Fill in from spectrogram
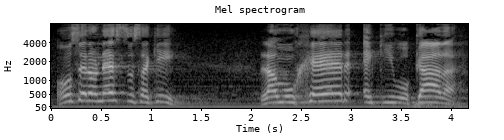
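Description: Speaking a little slowly in a voice that sits high, this young youth pastor delivers a sermon full of stories, shouted sound effects and mimicry. The church hall echoes, and a faint hum runs underneath.

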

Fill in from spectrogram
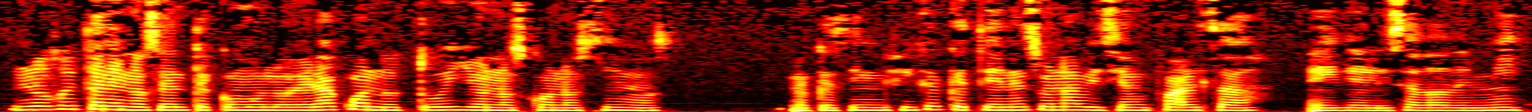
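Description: A woman voicing a tearful young woman in an audiobook, speaking in a soft, pleading way. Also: medium pitch, fairly even intonation, moderate pace, no room sound, highs cut off, natural voice.

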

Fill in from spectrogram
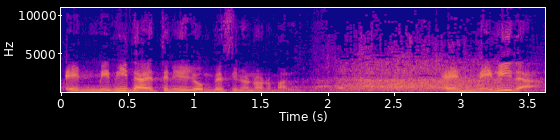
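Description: A man from Spain doing a stand-up monologue on a theatre stage, speaking in a deadpan way and acting out the people he quotes. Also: a little high, a little fast. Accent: Spanish. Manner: deadpan, lists grievances, acts out quoted people. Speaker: stand-up comedian. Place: theatre stage with live audience. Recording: stage mic with audience laughter and noise.

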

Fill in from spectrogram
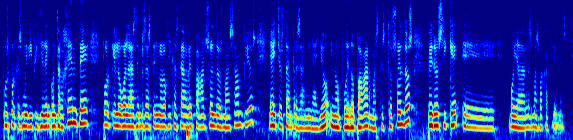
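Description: A woman's voice: medium pitch, steady tone, fairly quick, few pauses, dark tone. A woman co-hosting a casual podcast, chatting and telling stories with amused asides. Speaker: podcast co-host. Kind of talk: casual chat.

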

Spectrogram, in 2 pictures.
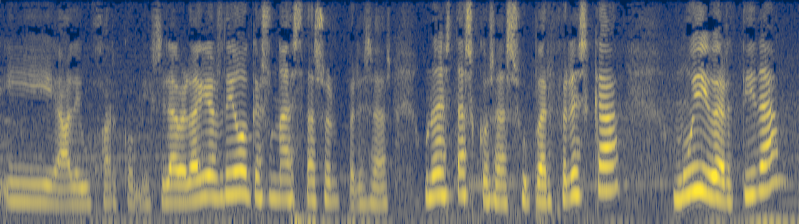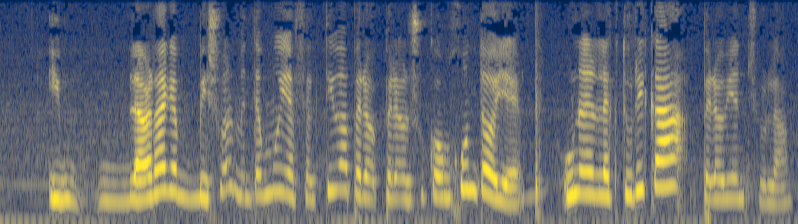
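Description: A woman's voice: a little high, fairly quick, fairly bright tone, a little hiss or hum. A woman recommends a children's comic on a radio show in a chatty, colloquial way. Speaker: radio book reviewer. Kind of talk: enthusiastic book recommendation.

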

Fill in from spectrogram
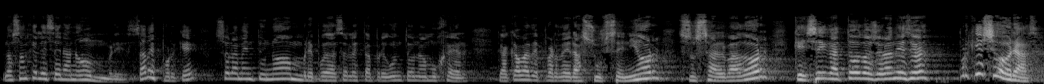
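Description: A male pastor with a very high voice preaches in a loose, storytelling way, peppering his sermon with rhetorical questions. His voice rings out with long reverb from a large hall. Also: moderate pace, few pauses, a bit bright.

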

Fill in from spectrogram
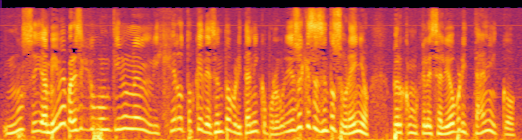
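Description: A man hosting a radio show, chatting casually and reading listener messages with animated, mocking asides, troubled by a cough. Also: sits high, quick pace. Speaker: radio host. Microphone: studio mic with headphones.

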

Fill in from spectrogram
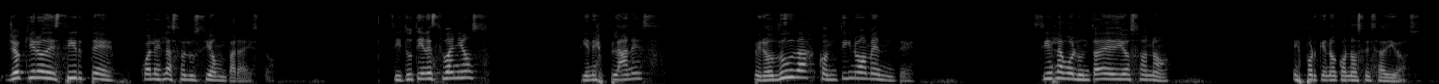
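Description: A middle-aged woman pastor, preaching an animated sermon full of rhetorical questions. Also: fairly high pitch, slow, pauses often.

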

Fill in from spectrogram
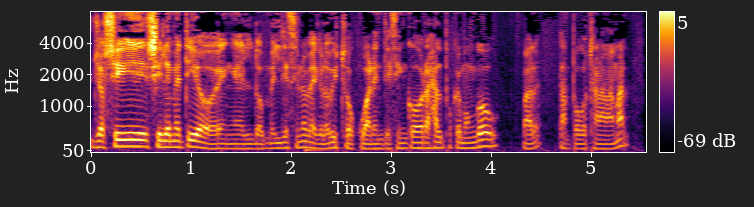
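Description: A man's voice: on the low side, fast, dry recording. Rambling Spanish podcast co-host, man. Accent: Spain Spanish. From Spain. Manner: rambling, animated, calls his co-host "tío". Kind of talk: casual gaming podcast chat.

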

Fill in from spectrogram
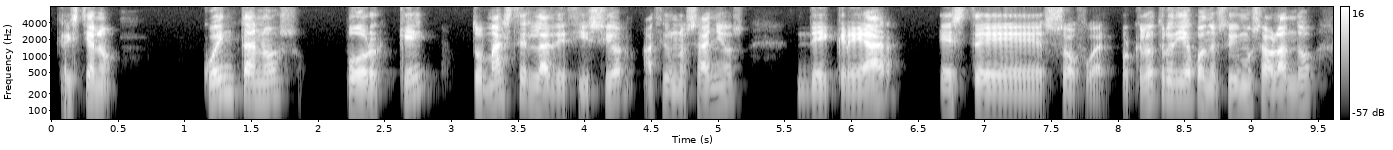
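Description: A man's voice: mid-range voice, expressive, a little slow, fairly bright tone. A man with an accent from Spain, hosting a podcast and addressing listeners as he introduces a guest. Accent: Spain Spanish. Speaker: podcast host, marketing manager.

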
